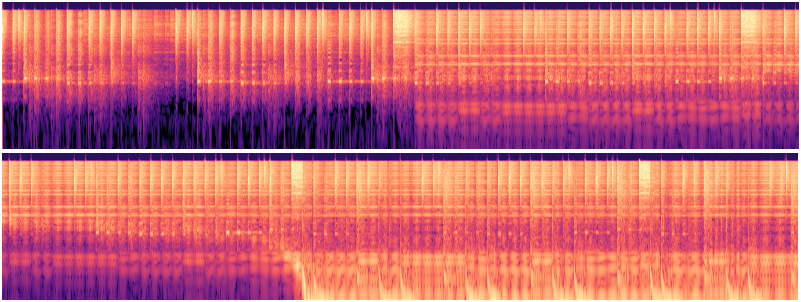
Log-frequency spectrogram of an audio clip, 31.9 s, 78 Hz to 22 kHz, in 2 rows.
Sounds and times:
Dubstep: 0.0s - 31.8s.

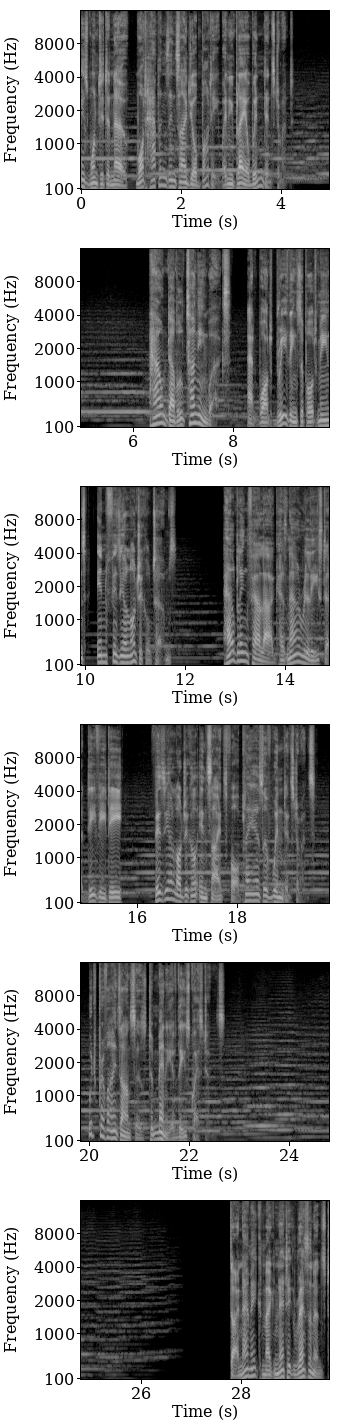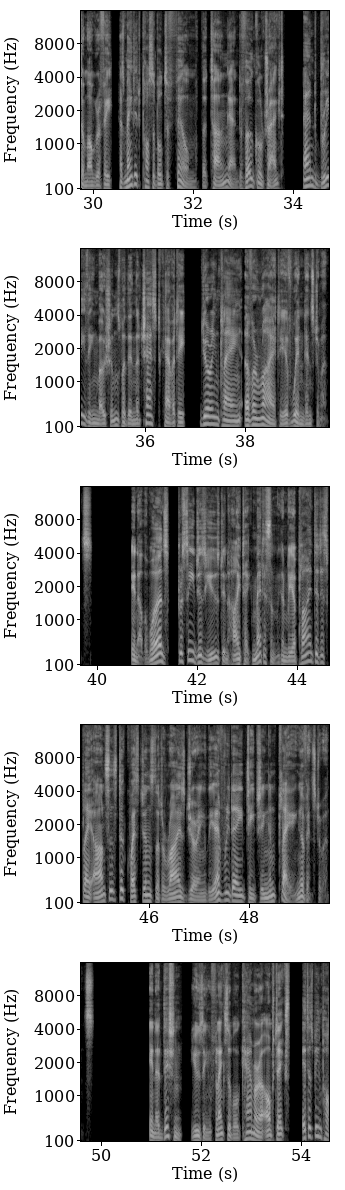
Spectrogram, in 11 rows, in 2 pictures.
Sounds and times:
Speech: 0.0s - 4.2s, 6.3s - 11.8s, 12.8s - 15.7s, 16.4s - 22.7s, 27.8s - 39.9s, 40.7s - 49.8s, 51.0s - 54.5s
Music: 0.0s - 26.9s.

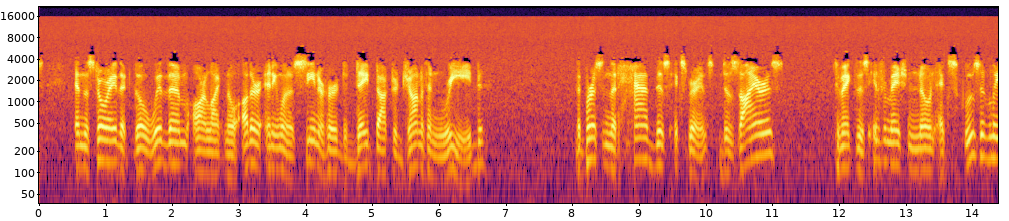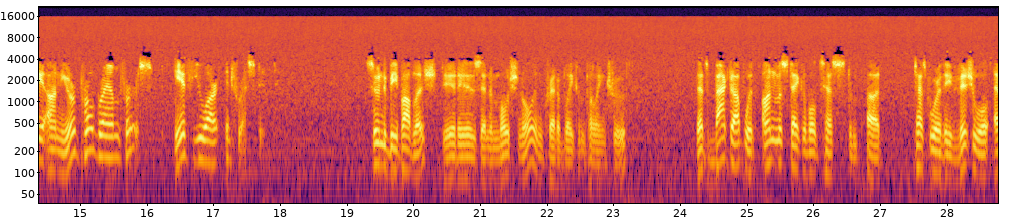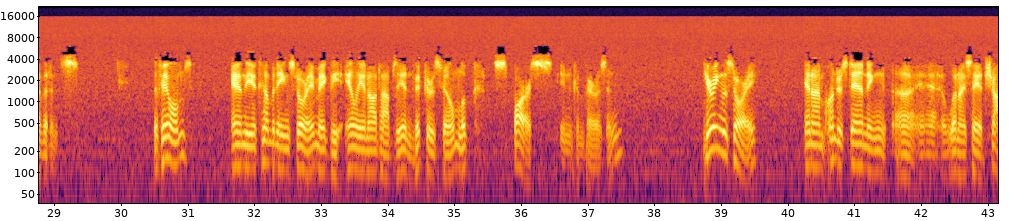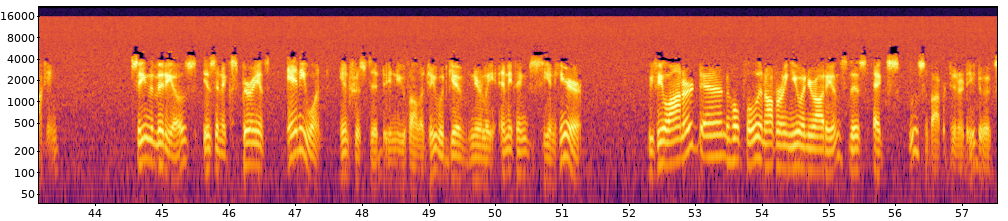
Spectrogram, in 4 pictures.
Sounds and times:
Speech: 0.0s - 6.7s, 8.1s - 11.2s, 11.9s - 17.8s, 19.3s - 23.2s, 24.3s - 29.4s, 30.5s - 37.6s, 38.8s - 39.6s, 40.3s - 43.5s, 44.6s - 51.3s, 52.3s - 57.5s.

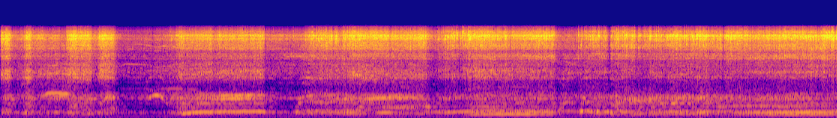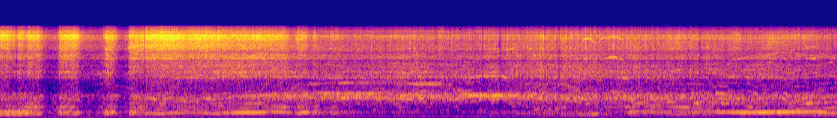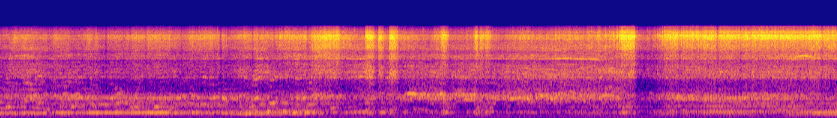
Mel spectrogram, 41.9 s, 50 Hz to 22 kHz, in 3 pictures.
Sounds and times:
Car: 0.0s - 21.1s, 21.9s - 41.8s
Speech: 9.3s - 11.9s, 24.4s - 33.7s.

